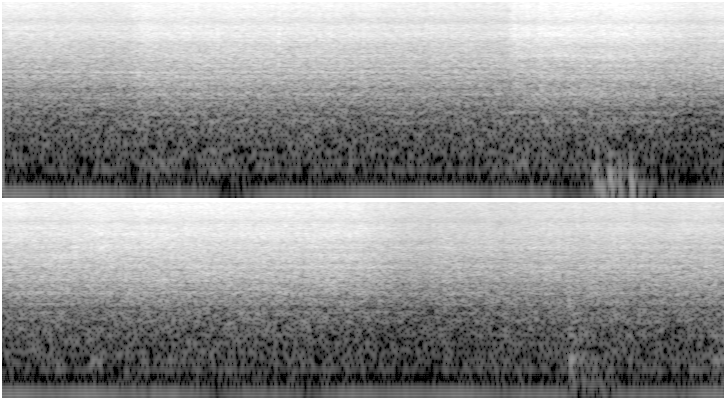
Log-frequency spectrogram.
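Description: Tomato slices sizzling as they are set into a hot stainless-steel skillet, with steam hissing off the pan. The sizzle surges about a second in and again near four seconds as more slices go in, then eases off somewhat near the end.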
